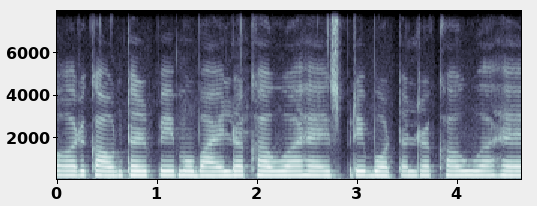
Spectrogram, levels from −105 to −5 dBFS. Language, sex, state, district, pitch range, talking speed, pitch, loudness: Hindi, female, Haryana, Rohtak, 220-225 Hz, 155 wpm, 220 Hz, -14 LUFS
